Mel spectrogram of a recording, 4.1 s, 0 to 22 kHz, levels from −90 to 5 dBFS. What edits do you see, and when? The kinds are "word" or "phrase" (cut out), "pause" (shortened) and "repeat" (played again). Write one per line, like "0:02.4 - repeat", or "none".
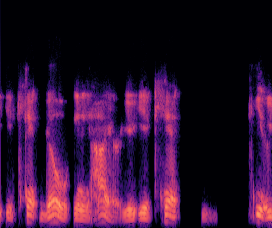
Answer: none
